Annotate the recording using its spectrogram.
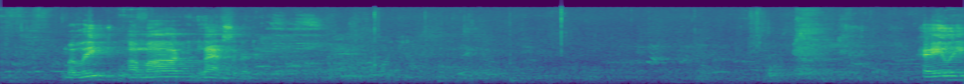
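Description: A man reads out names over a loudspeaker in a large echoing hall.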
